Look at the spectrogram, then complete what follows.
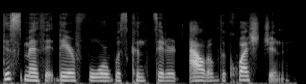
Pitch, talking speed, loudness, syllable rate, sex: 180 Hz, 175 wpm, -21 LUFS, 6.1 syllables/s, female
